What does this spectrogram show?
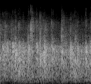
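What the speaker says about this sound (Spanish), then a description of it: "Yo creo que se merece un aplauso." Applause from the audience at a talk on Mapuche perspectives in Chile, a brief burst of steady clapping heard from a moderate distance with no voices over it.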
